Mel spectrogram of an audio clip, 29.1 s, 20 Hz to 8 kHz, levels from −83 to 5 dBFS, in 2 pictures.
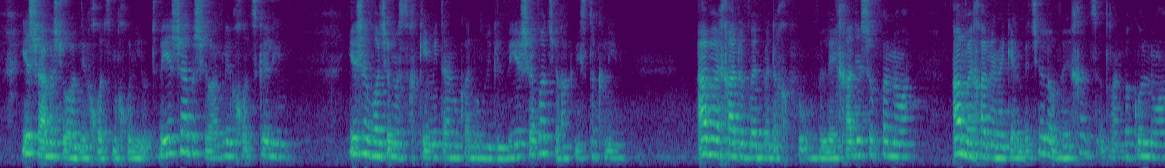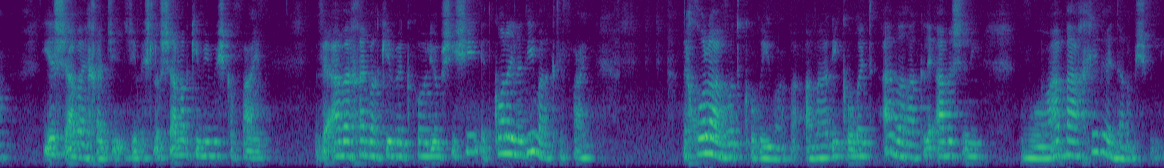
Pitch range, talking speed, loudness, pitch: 205-250 Hz, 140 wpm, -29 LUFS, 230 Hz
